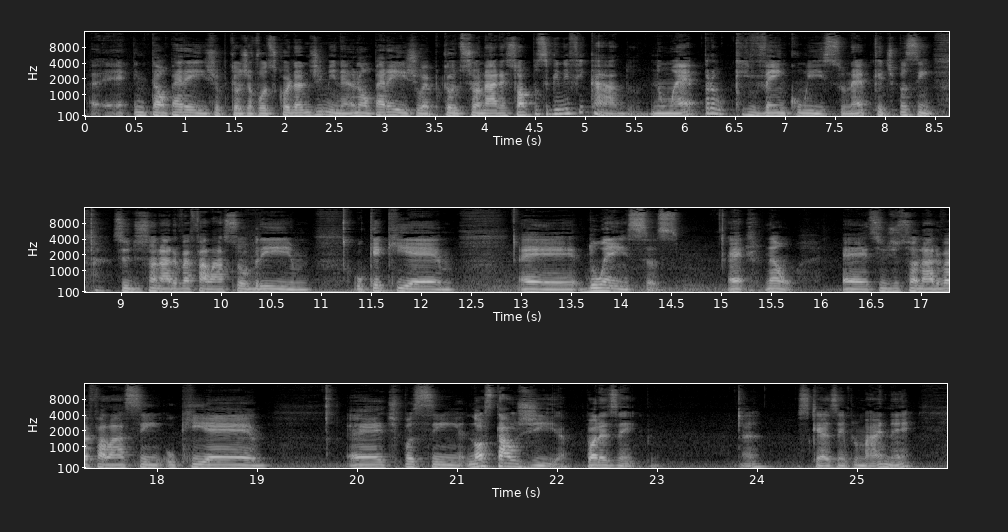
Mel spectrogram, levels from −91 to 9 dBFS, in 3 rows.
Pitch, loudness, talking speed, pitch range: 110 Hz, -27 LUFS, 160 wpm, 100-120 Hz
